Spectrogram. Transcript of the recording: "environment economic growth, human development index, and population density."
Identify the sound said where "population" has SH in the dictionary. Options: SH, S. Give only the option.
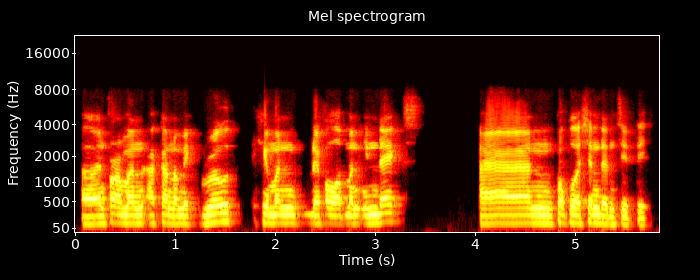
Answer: S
